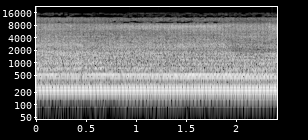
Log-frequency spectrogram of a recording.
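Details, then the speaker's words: John Deere Z335 zero-turn mower with only 14 hours, blades engaged: steady high drone from the deck with a fast, even flutter instead of just blade swish; worn deck spindle bearing or idler. "It's definitely making some noise. There's either an idler or something."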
